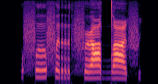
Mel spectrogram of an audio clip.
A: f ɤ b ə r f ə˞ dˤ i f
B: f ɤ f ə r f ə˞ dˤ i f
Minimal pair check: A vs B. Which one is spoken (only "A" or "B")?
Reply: B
